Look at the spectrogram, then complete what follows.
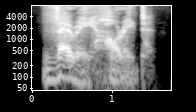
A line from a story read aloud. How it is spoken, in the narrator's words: whispered the pockmarked man, looking really angry at last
